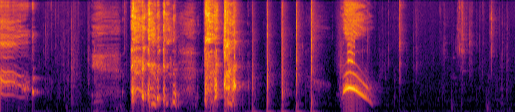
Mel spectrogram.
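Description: A man laughing hard and coughing, then a quick run of about five sharp hits. About seven seconds in comes one loud vocal cry that slides down in pitch.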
